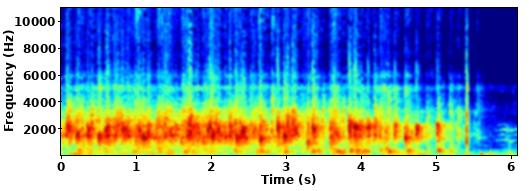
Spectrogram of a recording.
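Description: Audience applauding, a dense patter of many hands that dies away about five seconds in.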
